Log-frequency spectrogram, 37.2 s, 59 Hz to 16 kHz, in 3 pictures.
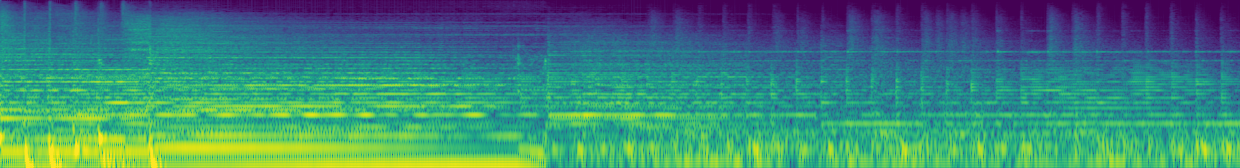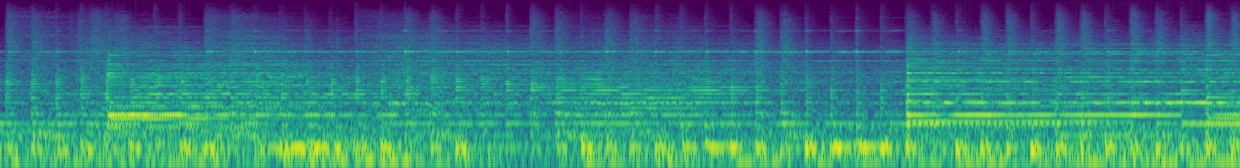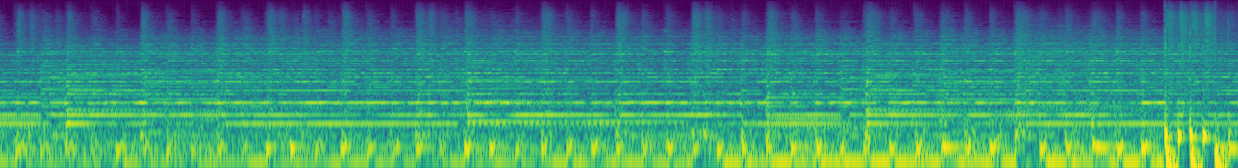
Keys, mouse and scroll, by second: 2.7-3.4 drag, 3.4-5.0 middle drag, 5.0 `, 6.5 Tab, 6.8 e, 7.7 Tab, 8.3 e, 9.8-16.3 typing, 19.0 Tab, 20.0 right click, 20.9 click, 21.5-22.4 scroll down 4, 22.4-23.9 drag, 24.1 click, 24.7-25.8 middle drag, 26.1-26.4 scroll up 1, 26.4 click, 27.1 click, 27.5-28.5 drag, 28.8 click, 29.8 click, 30.0-30.6 right drag, 30.6 click, 30.8-31.5 middle drag, 31.5 scroll down 2, 31.7-33.1 middle drag, 33.1 click, 33.6 click, 34.1 `, 35.0-36.0 scroll up 1, 36.0 alt+d.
